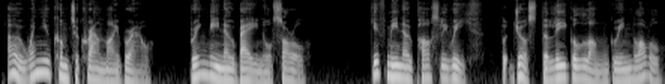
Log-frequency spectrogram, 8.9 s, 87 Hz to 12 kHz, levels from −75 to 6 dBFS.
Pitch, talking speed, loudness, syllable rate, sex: 115 Hz, 175 wpm, -19 LUFS, 4.1 syllables/s, male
